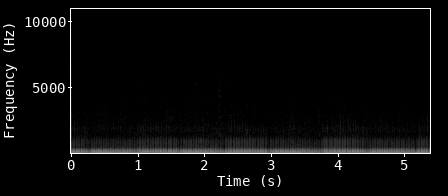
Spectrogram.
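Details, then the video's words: Contented purring from a massaged kitten, a deep throbbing rumble that swells and eases with each breath, roughly forty cycles a minute. "Purring kittens"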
